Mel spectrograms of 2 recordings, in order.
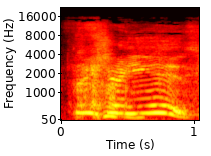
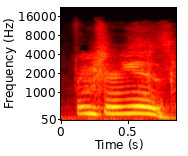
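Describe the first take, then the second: First: High, loud imitating show host. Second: Much higher mock show-host voice. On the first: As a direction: echo the host voice to mock it. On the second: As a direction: tease like a game show host.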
